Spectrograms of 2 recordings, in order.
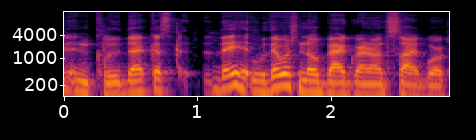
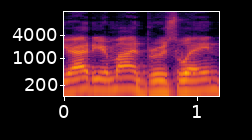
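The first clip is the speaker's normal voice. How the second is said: plain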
